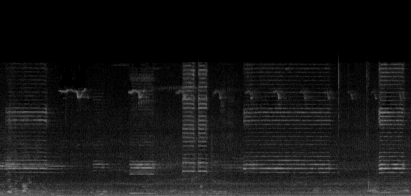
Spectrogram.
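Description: A shrill whistle blown in a run of short and longer blasts, with street traffic and faint chatter underneath.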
